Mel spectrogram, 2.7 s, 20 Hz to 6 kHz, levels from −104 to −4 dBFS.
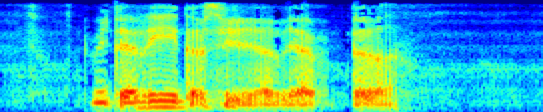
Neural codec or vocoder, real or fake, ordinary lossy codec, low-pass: autoencoder, 44.1 kHz, a latent of 192 numbers a frame, MeloTTS; fake; AAC, 24 kbps; 5.4 kHz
